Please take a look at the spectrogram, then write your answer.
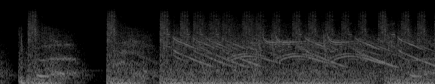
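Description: Rapid gunfire from Virtual Cop 2, an arcade light-gun shooter, with dense repeated shots and metallic ricochet-like whines, a brief lull near the start, then sustained firing to the end.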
